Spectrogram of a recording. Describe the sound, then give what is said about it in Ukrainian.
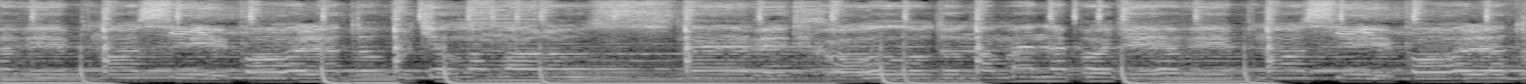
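A loud pop track plays steadily, with deep thumping bass hits landing in a regular rhythm beneath bright, layered synths and instruments; no singing or talking is heard. “маємо бажання вімкнути ще один трек …”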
